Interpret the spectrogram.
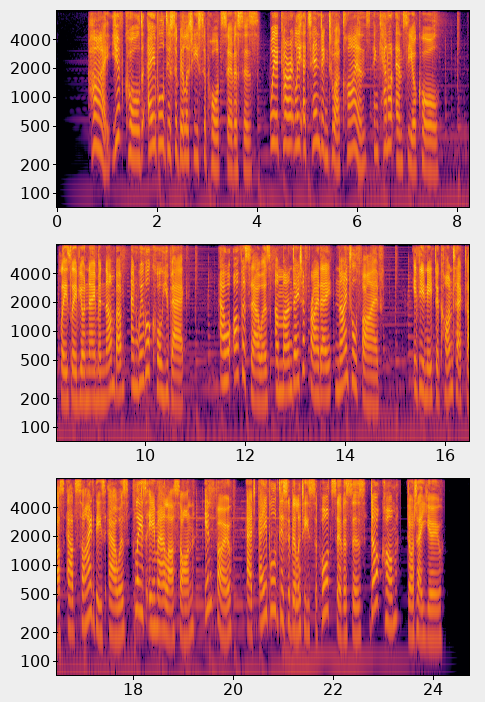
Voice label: Phone Disability Services Voicemail Greeting; Able Disability Services

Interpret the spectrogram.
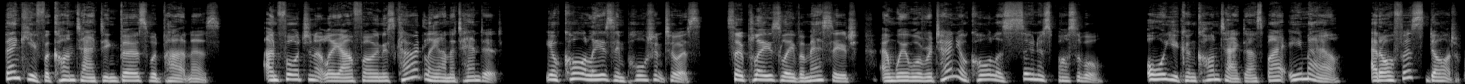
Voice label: Phone Voicemail Greeting; Burswood Partners

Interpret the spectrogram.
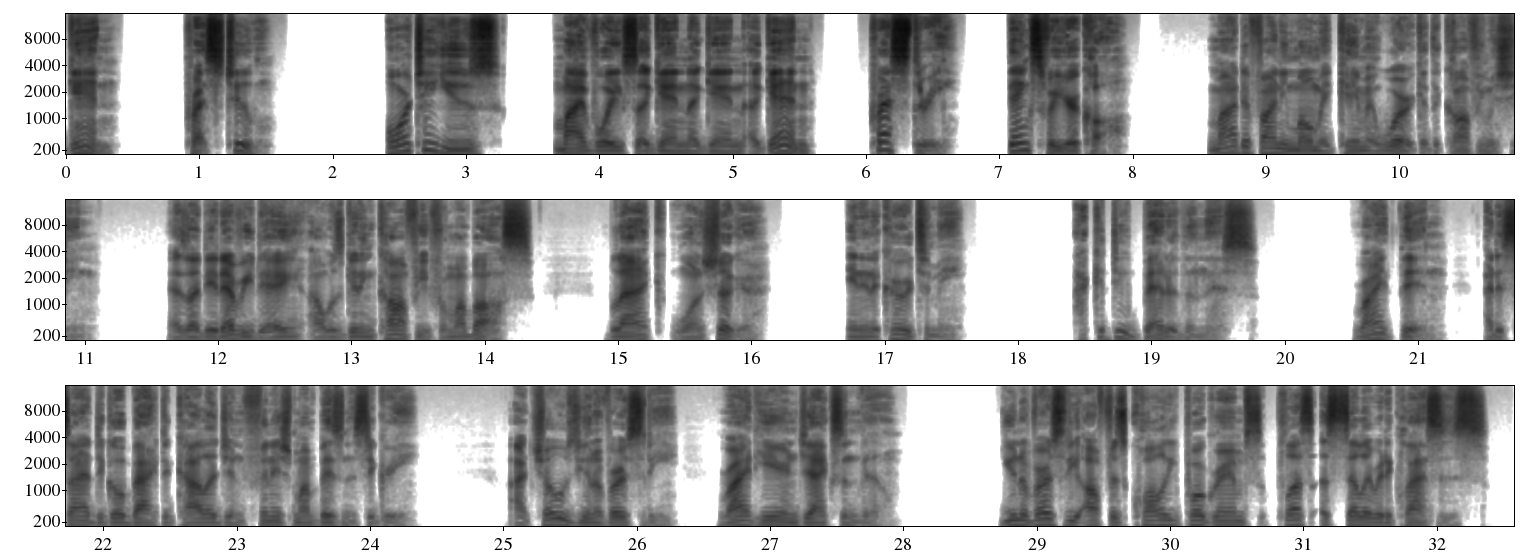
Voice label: US phone

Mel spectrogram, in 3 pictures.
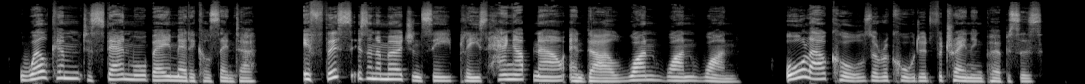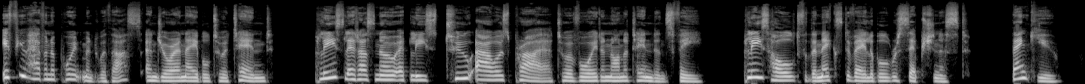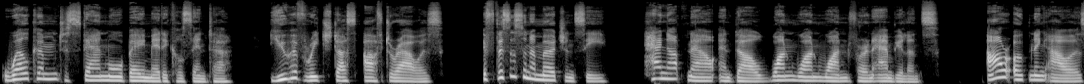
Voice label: NZ PHONE

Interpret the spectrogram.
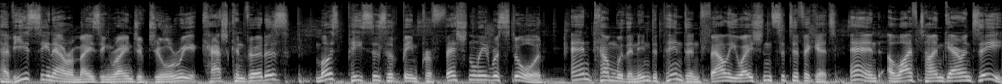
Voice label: Phone On Hold Message; Cash Converters

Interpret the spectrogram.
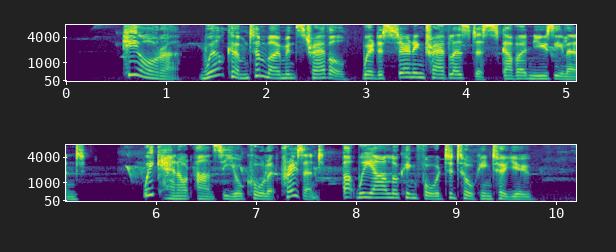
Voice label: Phone VO Business Voicemail; Moments Travel

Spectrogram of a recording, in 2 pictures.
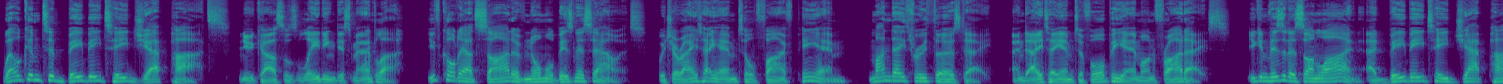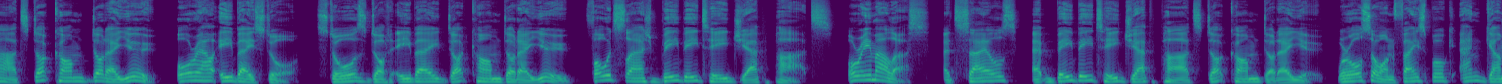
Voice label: Phone Voicemail Greeting; BBT Japparts

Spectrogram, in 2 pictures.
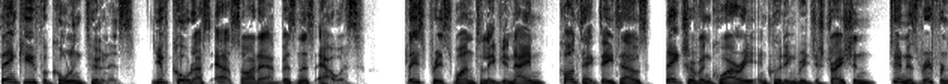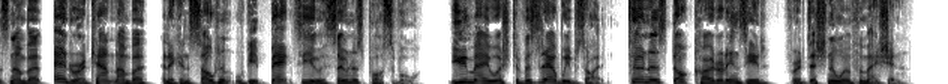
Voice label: Voicemail Greeting

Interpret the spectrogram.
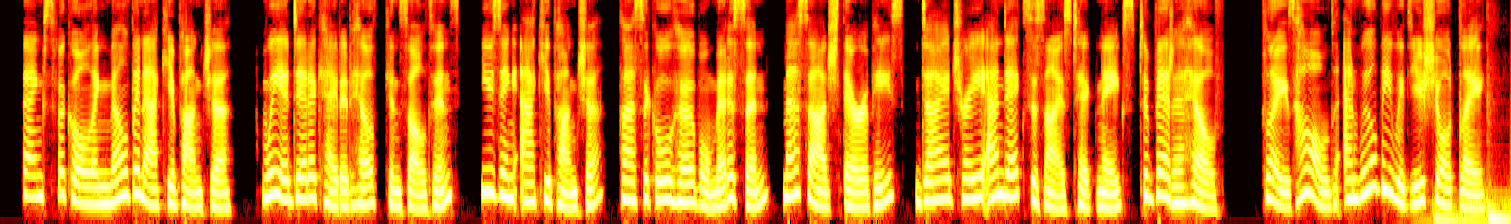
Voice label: NZ PHONE

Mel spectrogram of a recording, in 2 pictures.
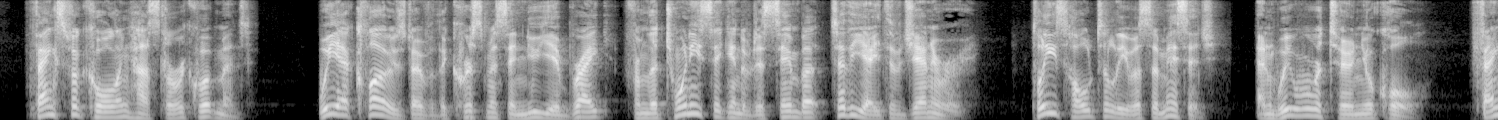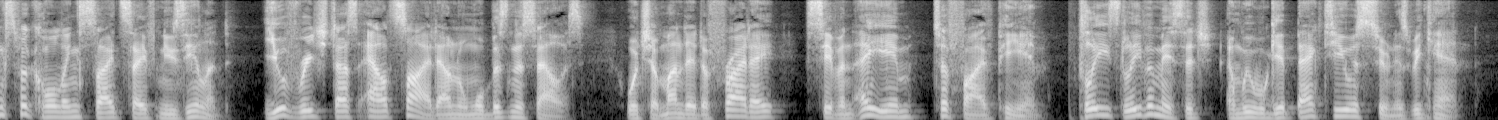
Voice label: NZ Male Voice Phone

